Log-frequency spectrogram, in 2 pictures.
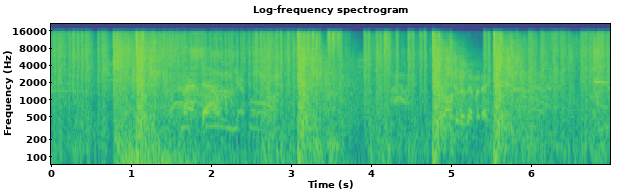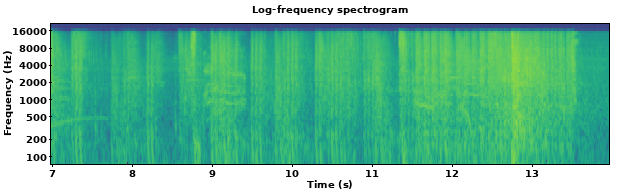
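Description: Rifle shots crack loudly, one at a time.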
